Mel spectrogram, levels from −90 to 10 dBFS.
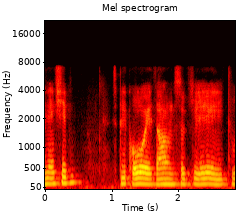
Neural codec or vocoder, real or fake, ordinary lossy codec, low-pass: codec, 16 kHz, 2 kbps, FreqCodec, smaller model; fake; none; 7.2 kHz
